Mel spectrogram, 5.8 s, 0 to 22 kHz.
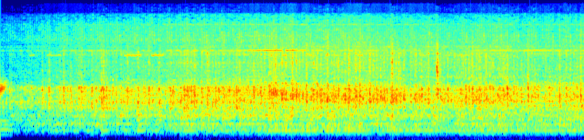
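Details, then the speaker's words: BMW E65/E66 at idle: thin, steady squeal high above the running note, unchanged with the fan unplugged, ruling out the fan clutch bearing. Slight wobble at the pump and no coolant leak. Worn water pump bearing. "okay fan is completely unplugged and I'm still hearing the squeak so it's definitely the water pump"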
